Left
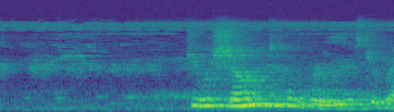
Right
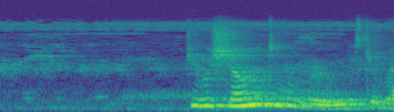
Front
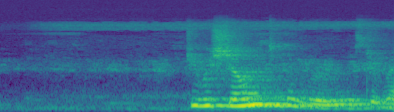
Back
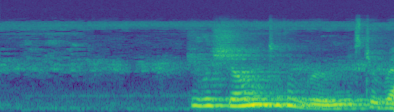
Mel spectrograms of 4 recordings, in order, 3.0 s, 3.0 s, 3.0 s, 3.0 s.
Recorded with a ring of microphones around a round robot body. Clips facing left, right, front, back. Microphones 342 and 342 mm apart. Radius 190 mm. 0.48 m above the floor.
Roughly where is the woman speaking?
Ahead right.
